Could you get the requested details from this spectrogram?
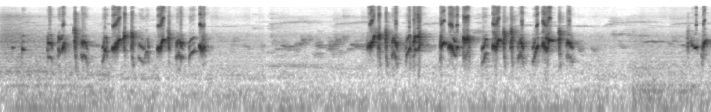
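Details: Female yellow-vented bulbul calling a male during the morning, meant to lure males into song; bursts of bubbly, warbling chatter come in two main phrases with a quiet gap between, plus a brief closing note.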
